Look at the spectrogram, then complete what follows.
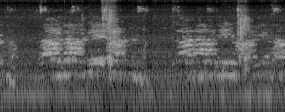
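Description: Women and girls singing a kummi folk song together, with a group hand clap about every two seconds, twice here.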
